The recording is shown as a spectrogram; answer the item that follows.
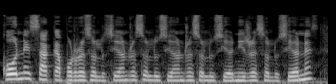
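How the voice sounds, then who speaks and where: A woman in her late forties with a Paraguayan Spanish accent speaks as a guest in an interview. She talks earnestly and thinks aloud, restarting and repeating her phrases. Her voice sits at a middle pitch. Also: a little fast, mellow. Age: 40s. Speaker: education academic, guest. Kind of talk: conversational interview.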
